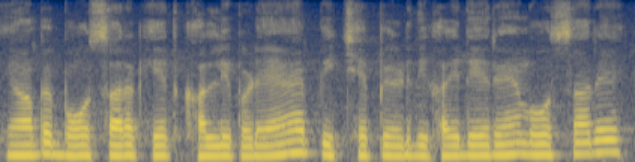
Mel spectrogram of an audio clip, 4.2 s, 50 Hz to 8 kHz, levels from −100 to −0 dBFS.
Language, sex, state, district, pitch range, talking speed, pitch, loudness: Hindi, male, Uttar Pradesh, Saharanpur, 135-150 Hz, 225 wpm, 140 Hz, -15 LUFS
